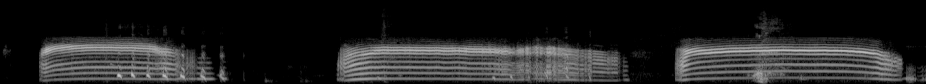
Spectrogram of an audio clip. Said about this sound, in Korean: 일단 좀 온순한 고양이부터 예, 할게요. 온순한 고양이 들어볼게요.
